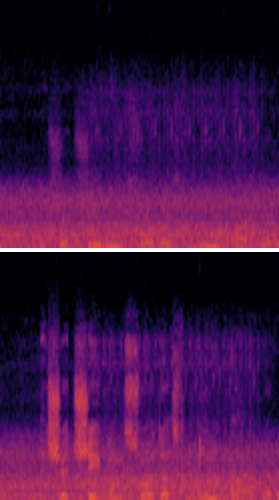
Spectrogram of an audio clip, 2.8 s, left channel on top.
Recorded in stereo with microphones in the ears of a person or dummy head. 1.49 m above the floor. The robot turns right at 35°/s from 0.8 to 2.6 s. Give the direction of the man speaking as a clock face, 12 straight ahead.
2 o'clock.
